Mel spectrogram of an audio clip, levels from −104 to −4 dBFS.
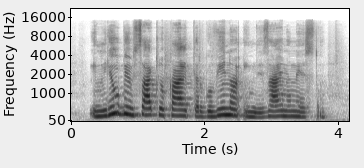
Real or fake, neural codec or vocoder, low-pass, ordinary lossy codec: fake; codec, 32 kHz, 1.9 kbps, SNAC; 14.4 kHz; none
